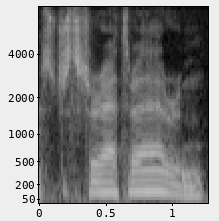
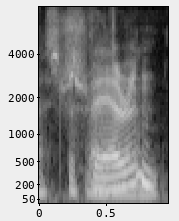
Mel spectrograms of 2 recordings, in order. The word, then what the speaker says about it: Strathairn: Strathairn. Yeah, Strathairn.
